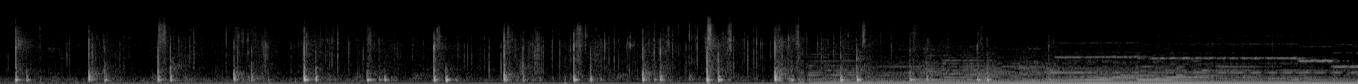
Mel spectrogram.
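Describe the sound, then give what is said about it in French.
Footsteps of a woman walking out of a room: many light, evenly paced steps for about eight seconds, which then give way to a swelling, sustained musical tone. “Et elle sort de la pièce.”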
